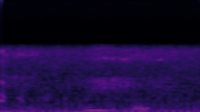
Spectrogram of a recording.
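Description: Muffled low rumble of water and movement around a GoPro filming underwater, with a faint low voice or hum about a second in.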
